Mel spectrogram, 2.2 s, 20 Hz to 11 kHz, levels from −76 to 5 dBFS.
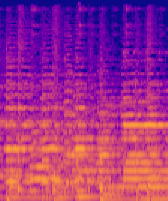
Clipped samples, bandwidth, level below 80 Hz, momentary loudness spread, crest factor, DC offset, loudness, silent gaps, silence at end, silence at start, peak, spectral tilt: under 0.1%; 11 kHz; -28 dBFS; 4 LU; 14 dB; under 0.1%; -14 LUFS; none; 0 s; 0 s; 0 dBFS; -6 dB/octave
